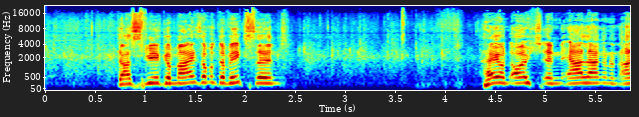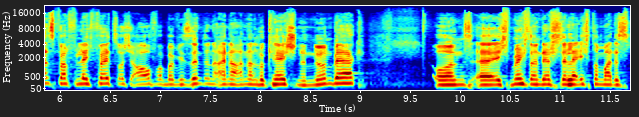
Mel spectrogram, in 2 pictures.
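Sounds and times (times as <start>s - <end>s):
audience applause: 0.0s - 4.4s
speech: 0.7s - 2.5s, 4.4s - 11.6s.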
